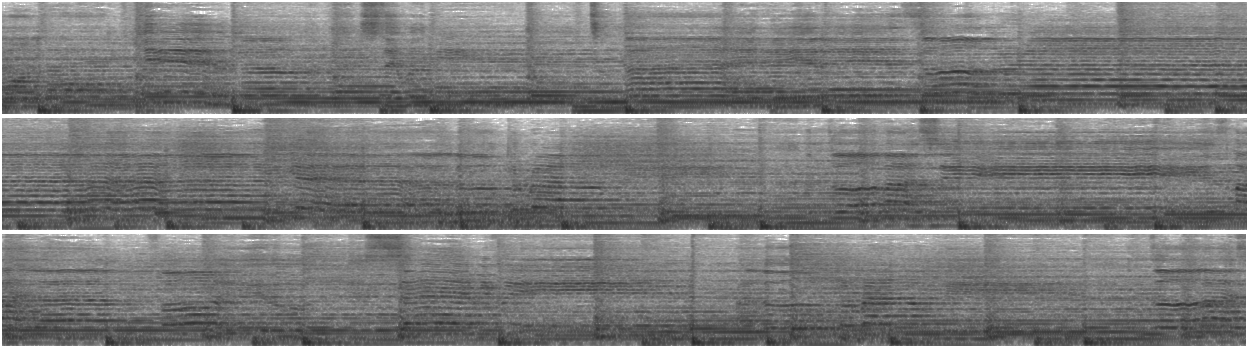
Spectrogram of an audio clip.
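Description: Live song performance: singing over stage piano, acoustic guitar and a string orchestra, the strings holding long sustained chords beneath the melody.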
